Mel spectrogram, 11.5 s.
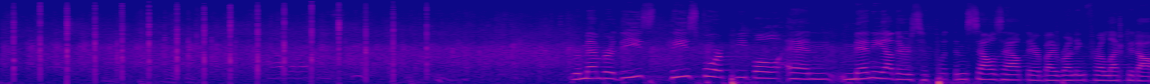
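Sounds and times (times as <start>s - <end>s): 
audience applause: 0.0s - 8.6s
speech: 5.7s - 11.5s.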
